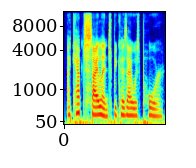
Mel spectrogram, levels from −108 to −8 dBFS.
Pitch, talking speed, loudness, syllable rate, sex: 185 Hz, 205 wpm, -21 LUFS, 5.3 syllables/s, female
